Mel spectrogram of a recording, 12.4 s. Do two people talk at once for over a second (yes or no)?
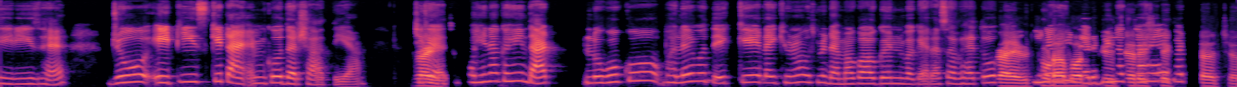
yes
